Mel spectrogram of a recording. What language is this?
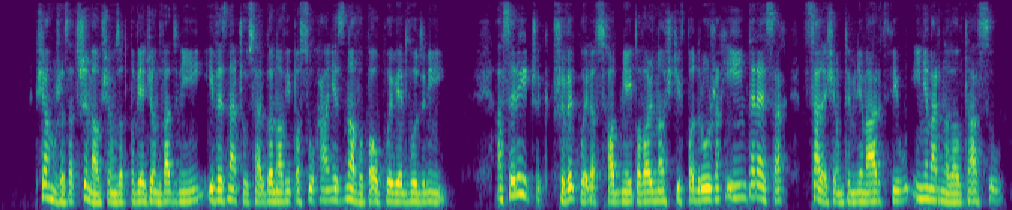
Polish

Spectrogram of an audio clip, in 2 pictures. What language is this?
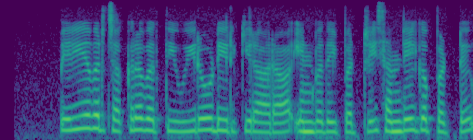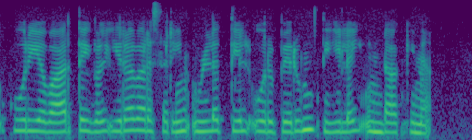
Tamil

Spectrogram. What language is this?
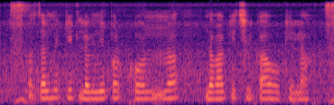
Bhojpuri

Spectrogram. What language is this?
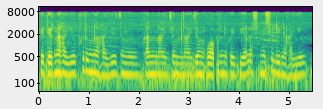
Bodo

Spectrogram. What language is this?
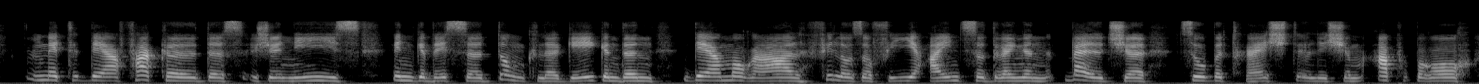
German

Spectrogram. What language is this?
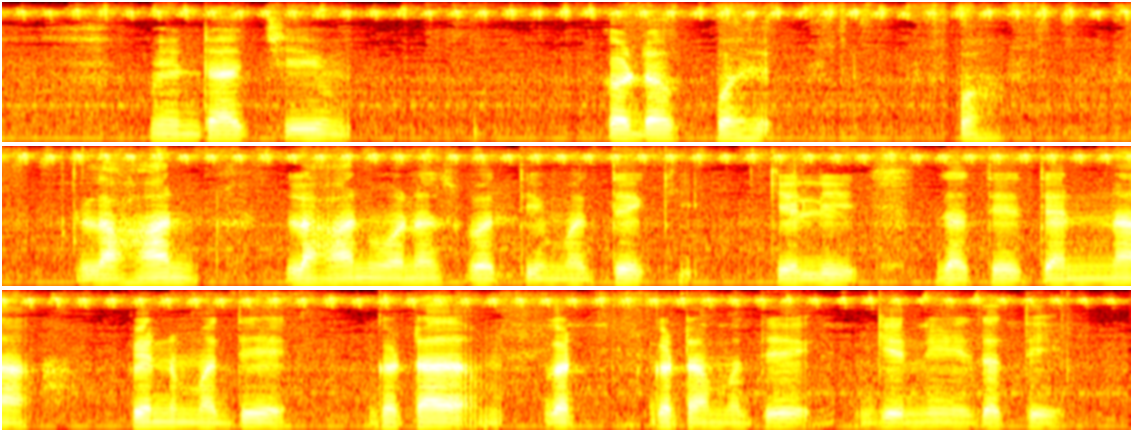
Marathi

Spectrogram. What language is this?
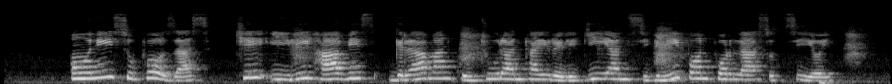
Esperanto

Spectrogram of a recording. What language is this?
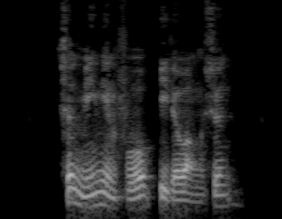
Chinese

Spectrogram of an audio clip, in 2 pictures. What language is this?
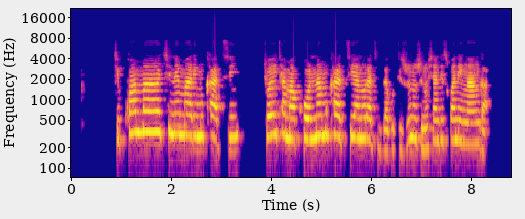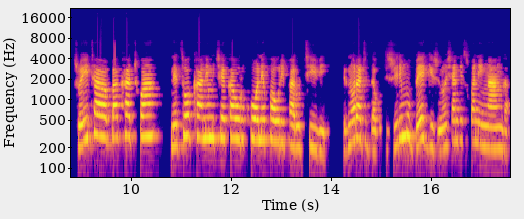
Shona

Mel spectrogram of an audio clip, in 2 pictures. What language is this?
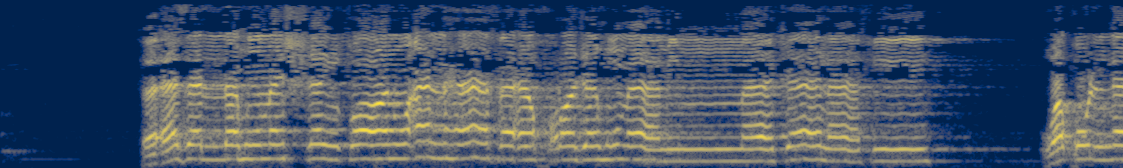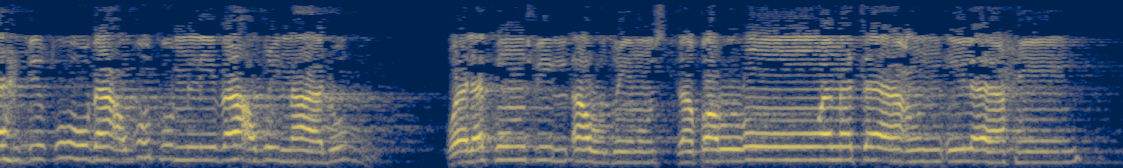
Arabic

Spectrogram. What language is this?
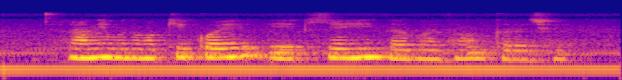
Maithili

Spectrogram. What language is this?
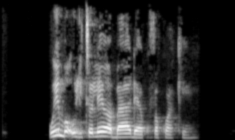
Swahili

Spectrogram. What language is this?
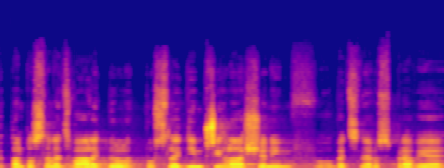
Czech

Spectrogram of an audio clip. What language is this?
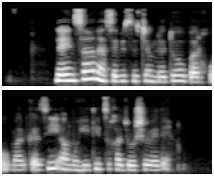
Pashto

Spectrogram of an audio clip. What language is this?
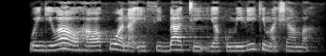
Swahili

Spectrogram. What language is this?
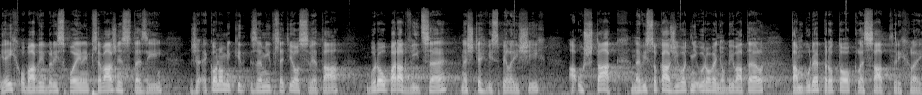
Czech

